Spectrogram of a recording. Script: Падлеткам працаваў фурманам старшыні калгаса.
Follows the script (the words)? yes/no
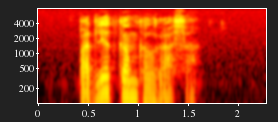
no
